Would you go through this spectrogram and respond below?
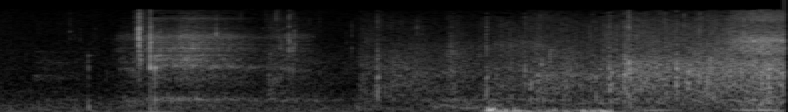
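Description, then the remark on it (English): A concert audience begins to applaud as the orchestra leader, Helena Wood, takes her place at the front of the orchestra: scattered claps and rustling at first, then a soft, crackling wash of clapping that thickens and grows toward the end. “Applause, therefore, the leader of the orchestra, Helena Wood, taking her place at the front of the orchestra.”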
